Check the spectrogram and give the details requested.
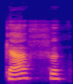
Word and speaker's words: cafetière: Dans le mot cafetière, on entend bien le son IE avec le E accent grave. Et le R reste en suspens. Cafetière, cafetière, expresso, la cafetière expresso, la cafetière expresso, la bouilloire, la bouilloire.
